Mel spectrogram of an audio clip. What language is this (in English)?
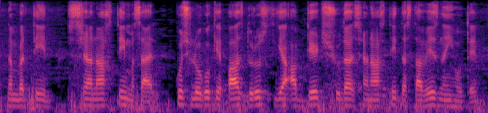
Urdu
